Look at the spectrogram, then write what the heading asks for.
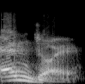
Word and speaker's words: enjoy: can you see yes so in verb we have to stress on second syllable can you pronounce all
